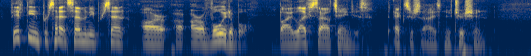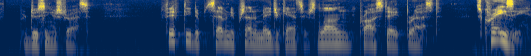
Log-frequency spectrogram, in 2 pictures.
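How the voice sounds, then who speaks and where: Using an ordinary speaking voice, a man talks at a medium pitch with lively intonation. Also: moderate pace. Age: 50s. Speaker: cancer survivor and cyclist. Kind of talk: interview.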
